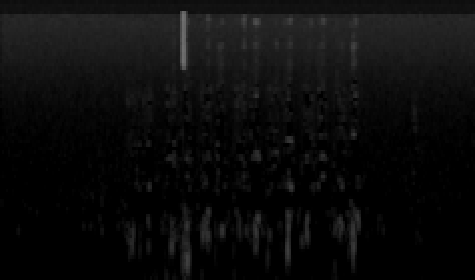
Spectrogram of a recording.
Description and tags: trying to open locked door
Just as the name implies, the microphone is put on the handle of the door as someone tries to open it.
Faint
Tascam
